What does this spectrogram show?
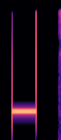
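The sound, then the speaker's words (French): A single voicemail beep: one steady, mid-pitched electronic tone lasting about half a second, starting and stopping abruptly with faint clicks, followed by near silence. “Merci de laisser votre message après le bip.”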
